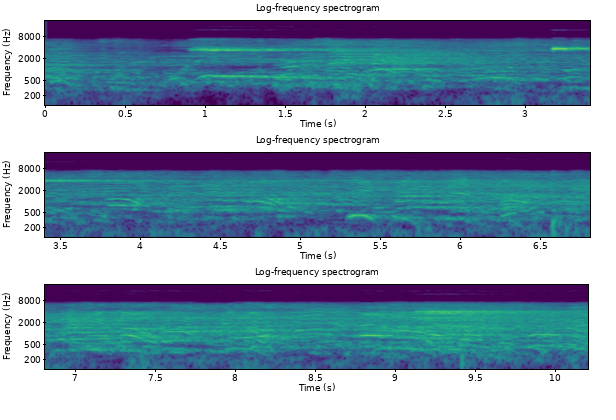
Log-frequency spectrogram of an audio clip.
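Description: A whistle blows sharply.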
